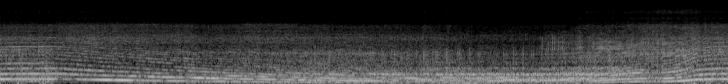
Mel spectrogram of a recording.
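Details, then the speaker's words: 50cc two-stroke racing moped with a self-cast cylinder, carburetor raised to horizontal with a riser: clean at low revs but roughens and misfires at high revs, no better than before. Next step is replacing the sooty black iridium plug. "it was not that either if that had the slightest difference we should have heard it but it was not any better"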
